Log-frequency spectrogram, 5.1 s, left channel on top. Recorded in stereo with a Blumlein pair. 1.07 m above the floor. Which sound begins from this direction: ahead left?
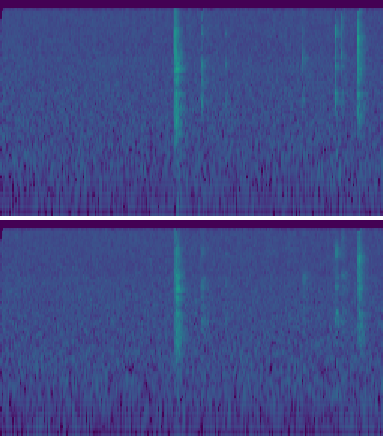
A crack, at 2.3 s.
